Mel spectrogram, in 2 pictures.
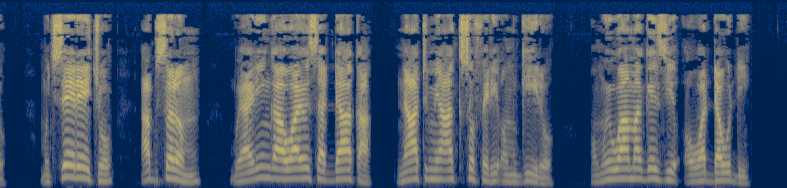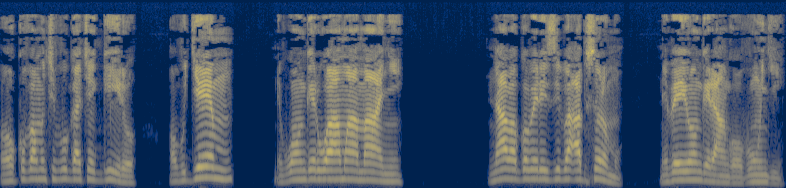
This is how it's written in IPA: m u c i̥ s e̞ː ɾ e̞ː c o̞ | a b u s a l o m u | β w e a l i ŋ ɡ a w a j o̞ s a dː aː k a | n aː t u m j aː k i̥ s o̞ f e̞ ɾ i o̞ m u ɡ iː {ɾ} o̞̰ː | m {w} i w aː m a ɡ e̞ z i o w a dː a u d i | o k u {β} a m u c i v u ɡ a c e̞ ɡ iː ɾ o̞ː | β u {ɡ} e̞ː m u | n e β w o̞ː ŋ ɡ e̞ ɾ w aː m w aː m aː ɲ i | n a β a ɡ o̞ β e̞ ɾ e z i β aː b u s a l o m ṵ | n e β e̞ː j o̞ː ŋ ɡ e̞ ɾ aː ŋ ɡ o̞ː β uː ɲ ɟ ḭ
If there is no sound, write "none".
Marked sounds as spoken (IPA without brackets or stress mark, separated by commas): ɾ, w, v, ɟ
